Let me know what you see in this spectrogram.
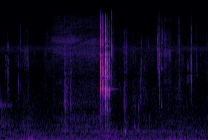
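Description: Person chewing a mouthful of chicken bacon ranch pasta salad close to the microphone: a run of small irregular mouth clicks, with a sharper click about two seconds in.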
